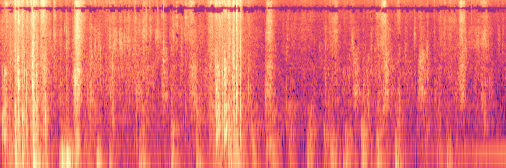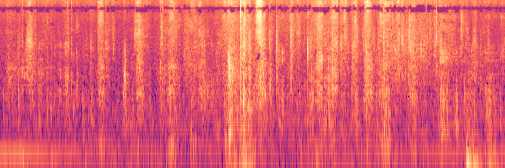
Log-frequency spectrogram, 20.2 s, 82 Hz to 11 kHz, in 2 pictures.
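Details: A Cavalier King Charles Spaniel wrestles wildly with a cushion indoors on 13 June 2021: low, throaty rumbling grunts and snorting, snuffling pants in quick, uneven bursts, with muffled thuds and rustling, and a quieter stretch of low hum midway.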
